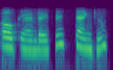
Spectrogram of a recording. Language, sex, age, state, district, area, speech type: Telugu, female, 18-30, Andhra Pradesh, Kurnool, urban, conversation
